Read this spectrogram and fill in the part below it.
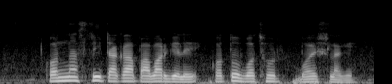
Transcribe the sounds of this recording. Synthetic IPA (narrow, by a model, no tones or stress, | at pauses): kɔnːasɾiʈakapabaɾɡelekɔt̪obɔt͡ɕʰoɾbɔeʃlaɡe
